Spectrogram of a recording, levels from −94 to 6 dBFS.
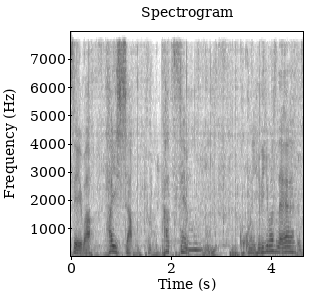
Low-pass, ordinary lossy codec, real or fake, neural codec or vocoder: none; none; fake; codec, 16 kHz, 4.8 kbps, FACodec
